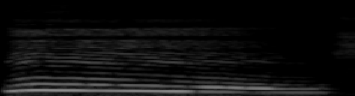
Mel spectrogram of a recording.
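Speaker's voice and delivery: sustained hum with a gentle pitch glide; long steady hum. Shown as a demonstration. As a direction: hum out on one breath. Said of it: "take it into a hum".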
